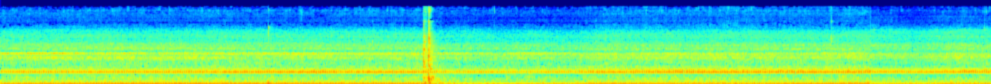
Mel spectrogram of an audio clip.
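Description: Metal lathe running steadily, its motor and spindle giving an even hum with a constant whine, while a drill bit held in the tailstock chuck is fed into the spinning part. A single sharp clack comes about six and a half seconds in.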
